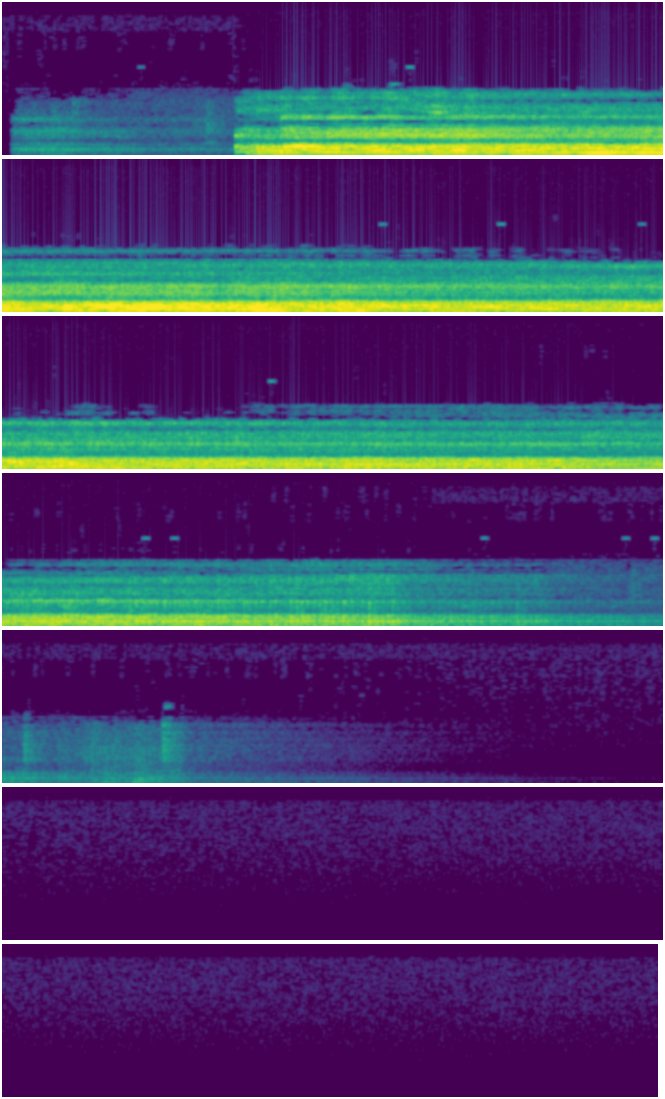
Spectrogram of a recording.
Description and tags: Zombie Graboid Death Gasp
death, howl, echo, grasp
